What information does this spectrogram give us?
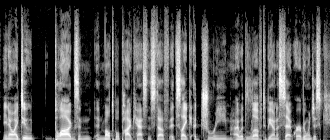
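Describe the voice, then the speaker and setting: A man's voice: mid-range voice, level tone, normal speed, a little mellow, no room sound, clean studio sound. A man hosting a podcast and chatting with a guest in an easygoing, enthusiastic way. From lives in North Carolina. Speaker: podcast host. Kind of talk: casual interview chat.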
